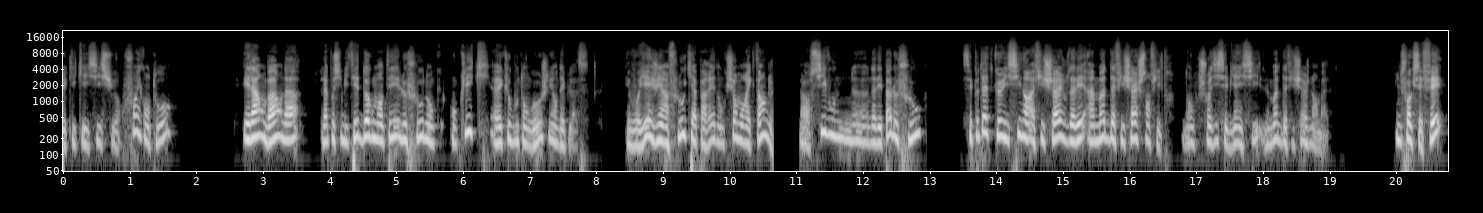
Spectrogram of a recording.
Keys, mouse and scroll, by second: 0.9 click, 6.0-9.2 drag, 13.8 click, 17.9 click.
